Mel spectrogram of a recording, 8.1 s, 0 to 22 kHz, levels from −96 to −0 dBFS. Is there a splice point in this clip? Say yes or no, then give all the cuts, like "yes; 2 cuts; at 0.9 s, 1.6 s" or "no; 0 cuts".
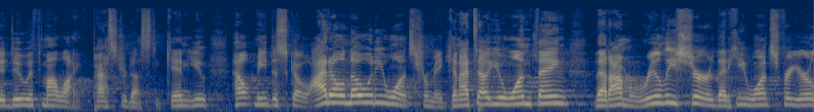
no; 0 cuts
